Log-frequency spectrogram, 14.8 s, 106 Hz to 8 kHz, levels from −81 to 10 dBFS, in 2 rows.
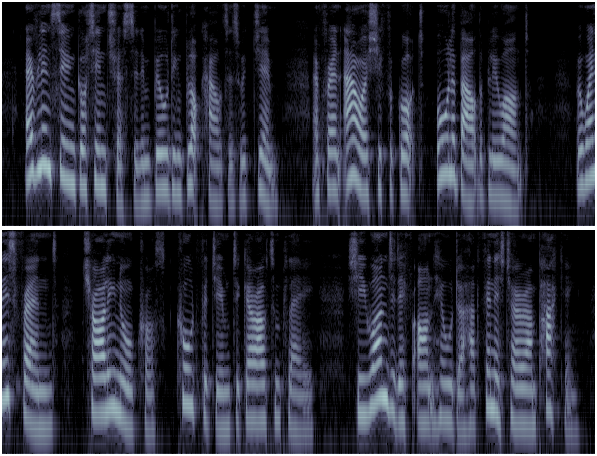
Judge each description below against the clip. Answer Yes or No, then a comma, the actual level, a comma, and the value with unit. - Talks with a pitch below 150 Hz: No, high, 205 Hz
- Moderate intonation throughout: Yes, average, 4.6 semitones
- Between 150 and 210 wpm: Yes, average, 180 wpm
